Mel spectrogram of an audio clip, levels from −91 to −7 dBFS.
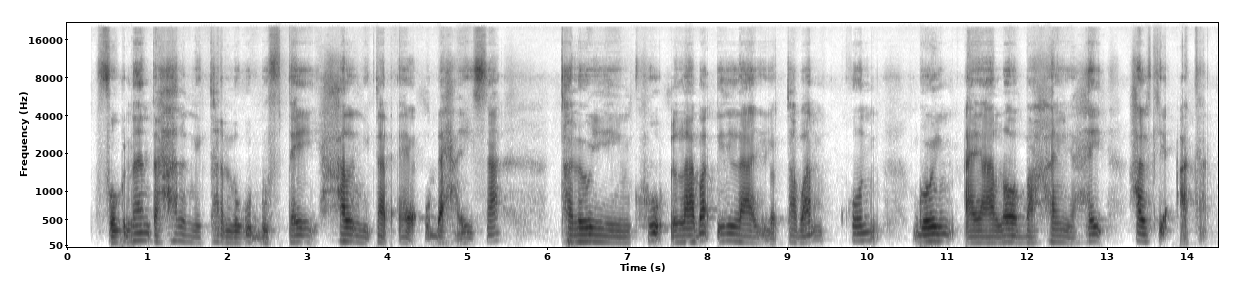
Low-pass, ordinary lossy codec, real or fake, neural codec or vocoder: none; none; fake; codec, 44.1 kHz, 2.6 kbps, SNAC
